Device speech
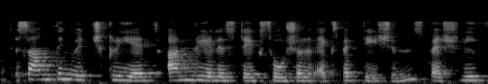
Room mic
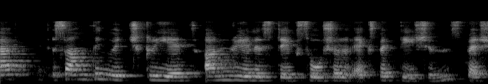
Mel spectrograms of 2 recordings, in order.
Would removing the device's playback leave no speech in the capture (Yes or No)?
Yes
